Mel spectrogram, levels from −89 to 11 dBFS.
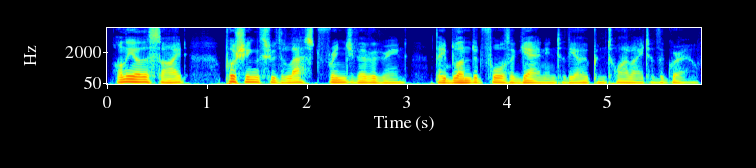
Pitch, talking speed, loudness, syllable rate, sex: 105 Hz, 220 wpm, -19 LUFS, 6.7 syllables/s, male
